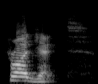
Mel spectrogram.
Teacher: at the word project this means you are putting you are placing stress on the first syllable and the meaning you are conveying is that this is a noun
